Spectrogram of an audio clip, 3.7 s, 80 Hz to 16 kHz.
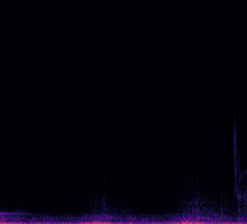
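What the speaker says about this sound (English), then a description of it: "We'll give it a couple blips in normal mode so you guys can hear that." Porsche 911 Carrera 4S (992 generation, 2020) with exhaust valves shut in normal mode gives a couple of restrained revving blips over a low idle rumble, fairly close and not especially throaty.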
